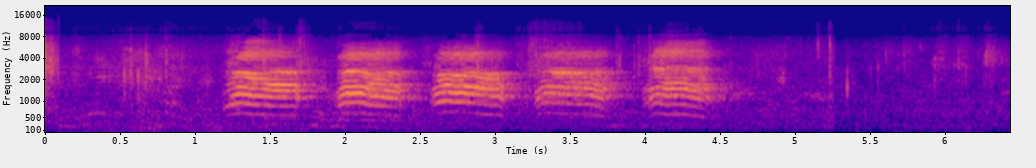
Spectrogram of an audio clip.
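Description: A crow cawing five times in a row, about one call every three-quarters of a second.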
